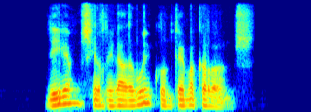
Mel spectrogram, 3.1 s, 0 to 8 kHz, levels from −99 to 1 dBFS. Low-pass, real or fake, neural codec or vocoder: 7.2 kHz; fake; codec, 16 kHz, 2 kbps, FunCodec, trained on Chinese and English, 25 frames a second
